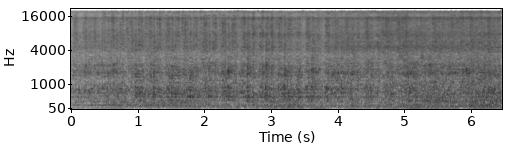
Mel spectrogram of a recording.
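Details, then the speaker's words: 1975 Dodge D100 with rebuilt 417 stroker V8, timing just set to 16 degrees after fixing distributor gear, runs with uneven puffing tick on the exhaust note; exhaust leak at header-to-collector gaskets, mainly passenger side, still to be replaced. "Like I said, there is still an exhaust leak. I got to replace the gaskets from between the header, collector, and the rest of the exhaust."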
